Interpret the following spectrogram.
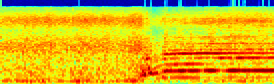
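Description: Outdoor background noise, then about a second in a long blown horn note sets in, loud and steady in pitch.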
